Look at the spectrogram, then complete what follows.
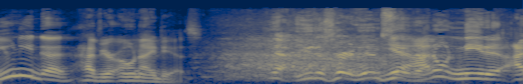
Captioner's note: laughter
